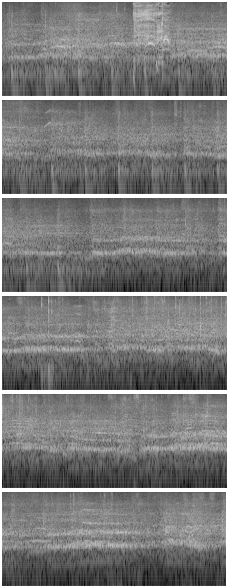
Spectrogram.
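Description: A crowd of spectators chants and sings steadily in a large open stadium.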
